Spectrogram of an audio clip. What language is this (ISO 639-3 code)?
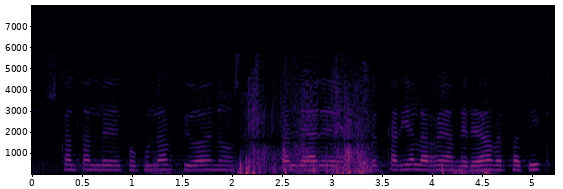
eus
